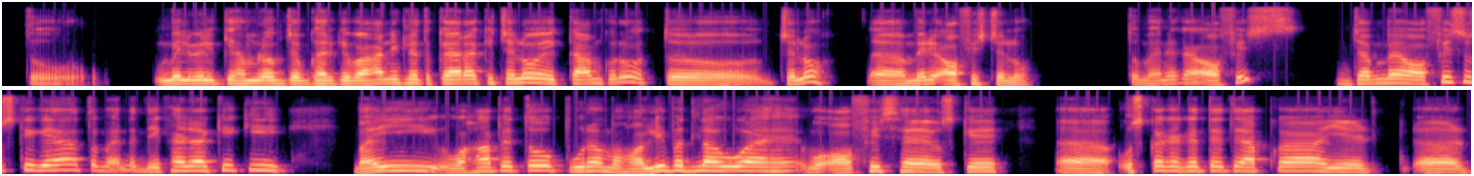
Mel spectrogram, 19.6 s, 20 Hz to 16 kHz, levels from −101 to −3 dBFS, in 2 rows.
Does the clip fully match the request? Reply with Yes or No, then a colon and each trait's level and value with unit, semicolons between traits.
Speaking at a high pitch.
No: medium, 170 Hz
